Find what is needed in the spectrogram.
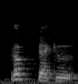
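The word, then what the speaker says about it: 六百: Japanese people have decided to make it easier on themselves by pronouncing them as Icho, Ropyaku, and Sansen.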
